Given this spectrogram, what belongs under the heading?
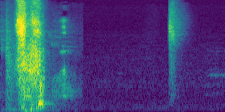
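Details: Repeated sneezing in a comedy skit, with one person sneezing again and again while others count the sneezes.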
